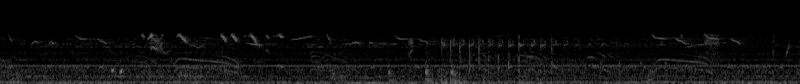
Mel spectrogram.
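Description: Several wild birds singing and calling: short whistled notes, chirps and sliding calls, with a fast rattling trill about four seconds in.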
